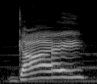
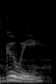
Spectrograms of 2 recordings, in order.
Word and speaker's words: GUI: Um so you do not pronounce it as guy or gua or gui. you pronounce it as guey because any person in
